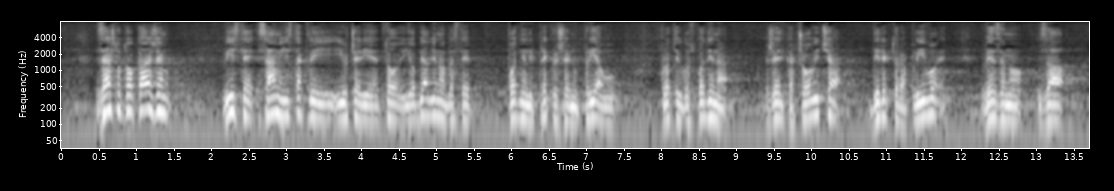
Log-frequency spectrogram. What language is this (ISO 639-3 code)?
hrv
